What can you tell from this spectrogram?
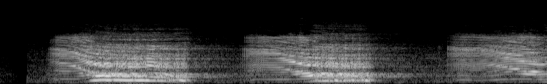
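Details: A deer calling: three long, loud, hoarse, moaning bellows rich in harmonics. Each lasts about one and a half seconds and they come roughly every two seconds, with the pitch sliding slightly down at the end. No other sounds are heard.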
